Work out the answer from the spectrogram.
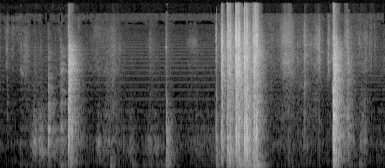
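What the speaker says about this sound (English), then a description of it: "Let's give them a bit of a shuffle." Tarot cards being shuffled by hand in a close, quiet room, heard as several short crisp riffling bursts with pauses between them, the longest flurry in the middle.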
